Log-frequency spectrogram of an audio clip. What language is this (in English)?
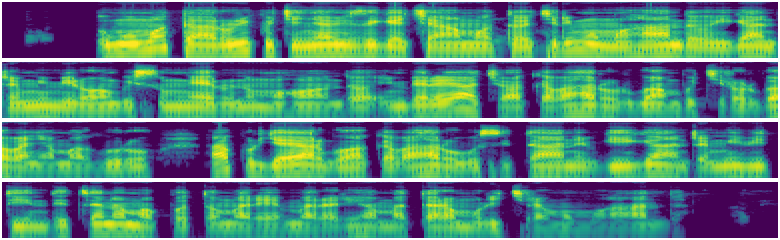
Kinyarwanda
